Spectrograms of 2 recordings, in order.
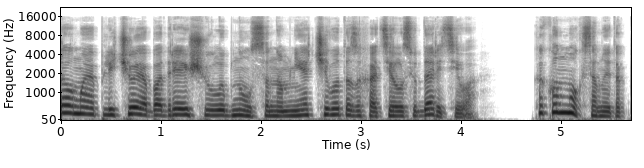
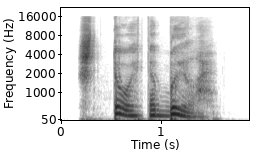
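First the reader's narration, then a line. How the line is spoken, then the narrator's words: Through gritted teeth. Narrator (Russian): Сквозь зубы процедила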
